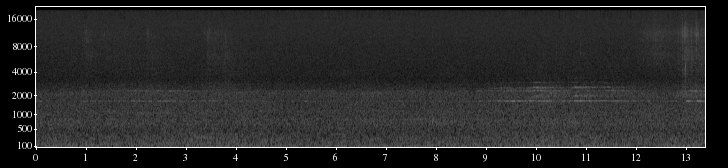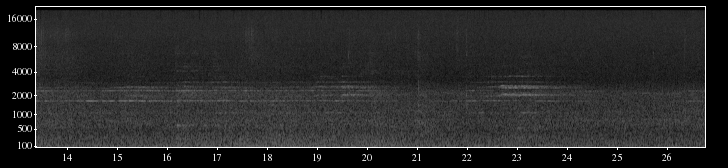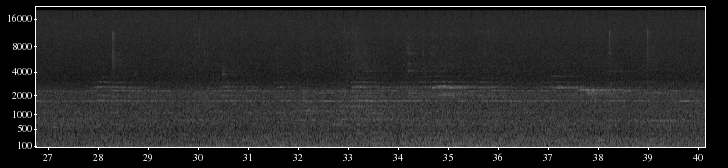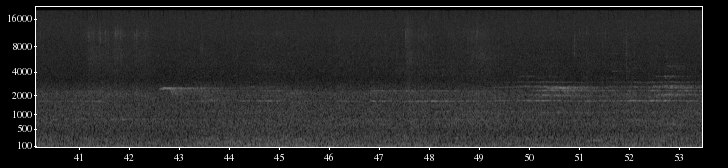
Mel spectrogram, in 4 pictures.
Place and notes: Sagres, Fortalesa
inside Fortalesas church-out strong wind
